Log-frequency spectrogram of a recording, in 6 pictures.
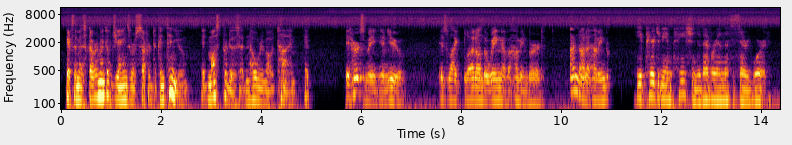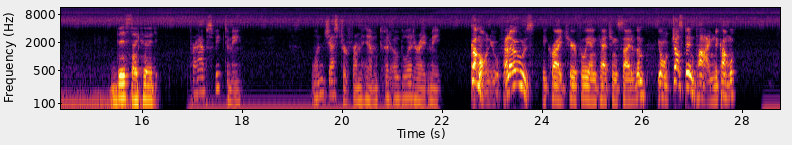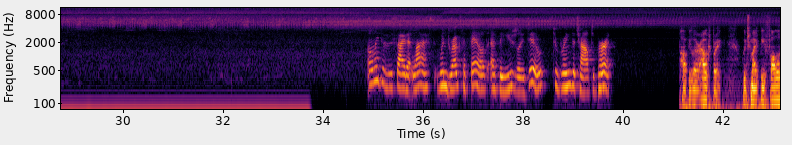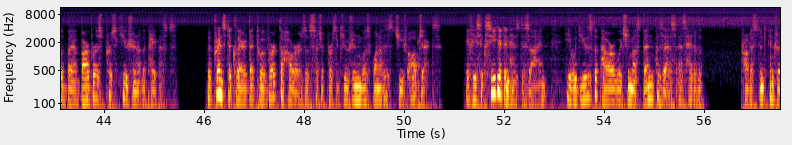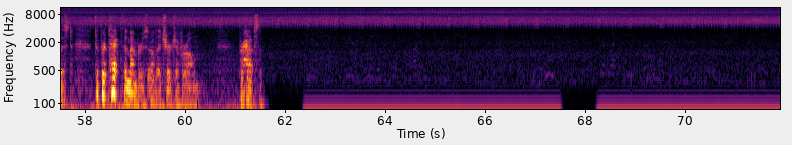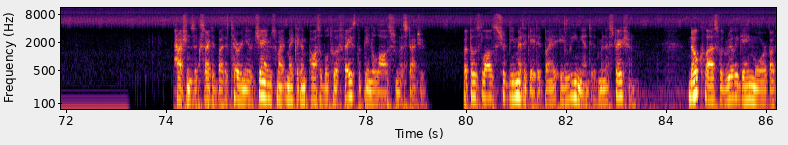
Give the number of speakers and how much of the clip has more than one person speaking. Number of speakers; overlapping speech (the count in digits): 7, no overlap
